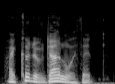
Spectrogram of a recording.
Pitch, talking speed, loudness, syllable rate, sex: 115 Hz, 310 wpm, -17 LUFS, 6.8 syllables/s, male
